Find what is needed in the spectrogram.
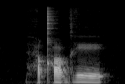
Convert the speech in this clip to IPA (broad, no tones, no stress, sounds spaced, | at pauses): h ɘ qʰ o ɡʱ e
